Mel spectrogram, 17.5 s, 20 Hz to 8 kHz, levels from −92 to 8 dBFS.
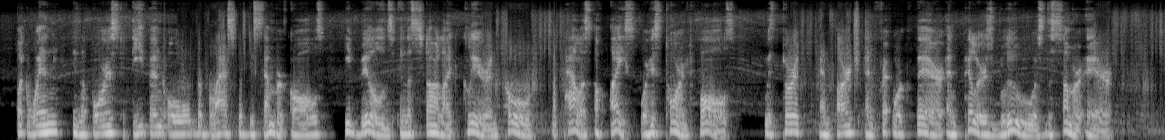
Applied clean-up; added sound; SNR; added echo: neural separator model SepFormer DNS4.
